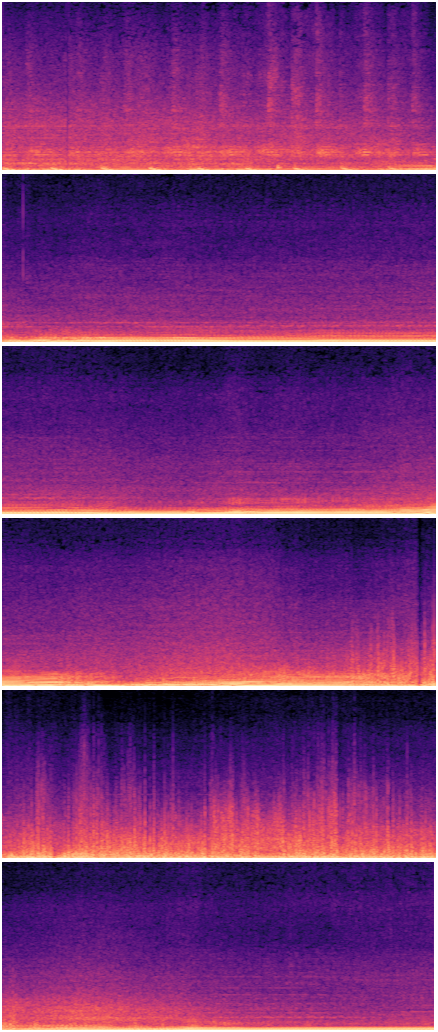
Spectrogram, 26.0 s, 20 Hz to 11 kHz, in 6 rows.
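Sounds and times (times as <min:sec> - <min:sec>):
rushing noise: 0:00.0 - 0:06.4
car engine revving: 0:00.0 - 0:26.0.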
